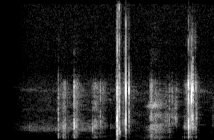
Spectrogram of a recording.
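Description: Hand-held phone handling noise: fingers rubbing and knocking on the phone close to its microphone, with a rustle and several sharp knocks, the loudest a quick pair a little past one second and another near the end.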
